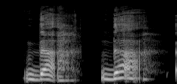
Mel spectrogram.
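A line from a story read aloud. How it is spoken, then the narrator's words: Sobbing. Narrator (Russian): рыдала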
